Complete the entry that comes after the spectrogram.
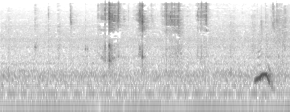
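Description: Close-up crunchy chewing of crisp chicharron (fried pork rinds): a few sharp crunches about two to four seconds in, then a short closed-mouth "mm" near the end.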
